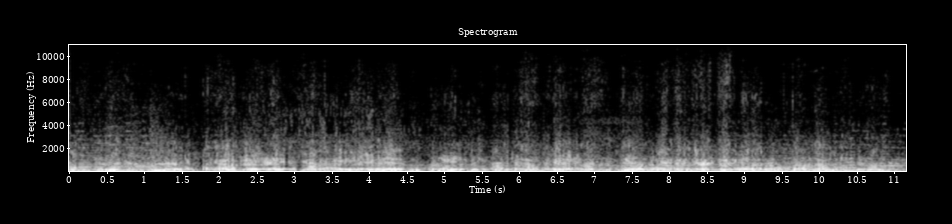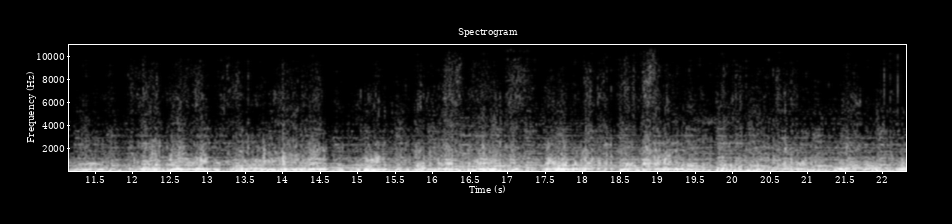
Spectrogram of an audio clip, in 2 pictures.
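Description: Big cats roaring over and over as they fight, with music playing underneath.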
